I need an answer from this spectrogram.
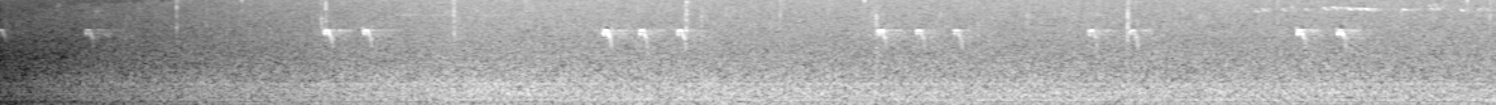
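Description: Faint outdoor ambience fading in over the first few seconds: a steady low background noise with short, high bird chirps, often in pairs, every second or so.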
